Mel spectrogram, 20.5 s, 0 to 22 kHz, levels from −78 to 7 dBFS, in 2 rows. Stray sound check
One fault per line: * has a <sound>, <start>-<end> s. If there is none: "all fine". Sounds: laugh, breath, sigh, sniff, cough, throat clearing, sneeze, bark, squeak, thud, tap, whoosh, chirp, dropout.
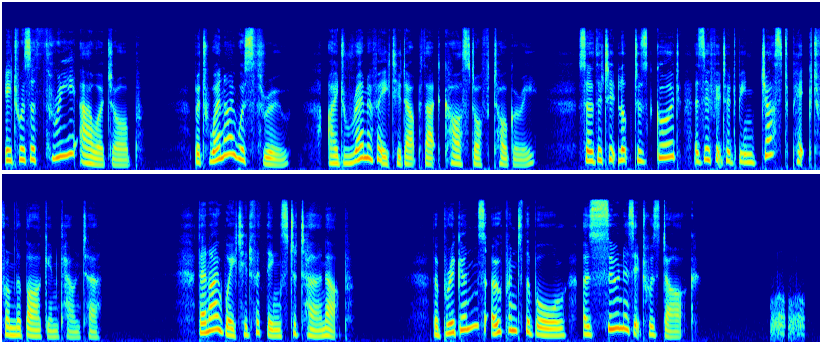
* has a laugh, 19.8-20.3 s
